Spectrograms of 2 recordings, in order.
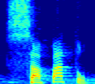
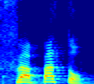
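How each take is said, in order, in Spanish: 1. El primer sonido es una s normal. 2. El primer sonido es una th, con la lengua entre los dientes. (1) "es indistinto para nosotros, al menos en, en México" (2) "Ponen la lengua en medio de los dientes"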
